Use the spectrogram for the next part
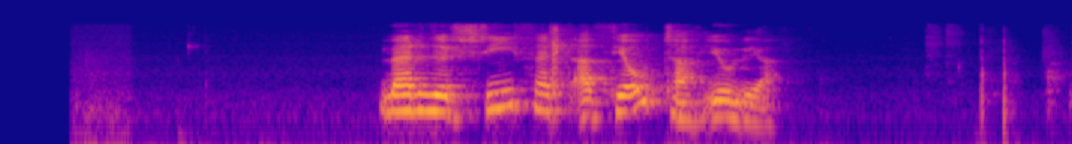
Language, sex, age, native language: Icelandic, female, 60-69, Icelandic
